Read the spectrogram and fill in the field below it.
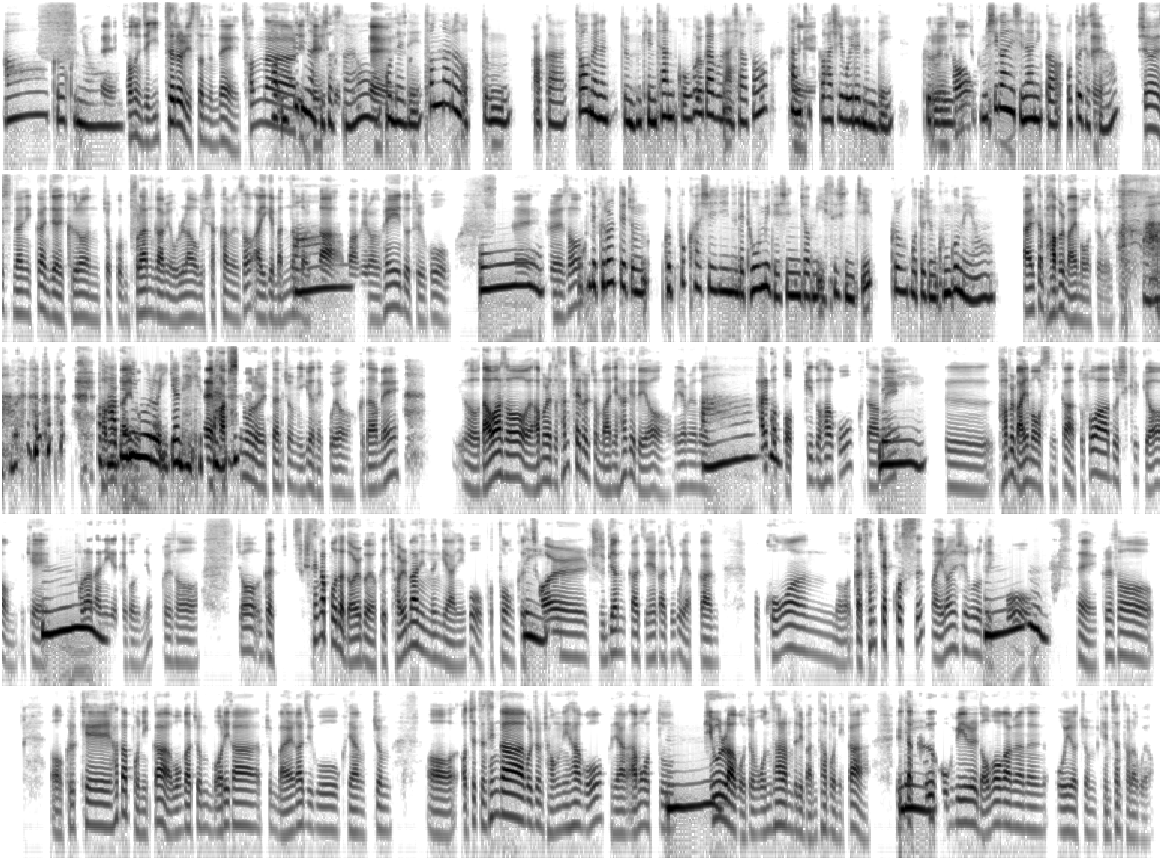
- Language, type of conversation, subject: Korean, podcast, 스마트폰이 하루 동안 없어지면 어떻게 시간을 보내실 것 같나요?
- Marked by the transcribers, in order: other background noise; laughing while speaking: "좀"; laugh; laughing while speaking: "이겨내겠다"; laugh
